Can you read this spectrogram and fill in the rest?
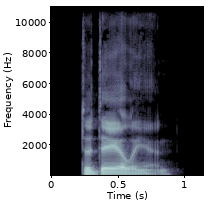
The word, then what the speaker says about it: Daedalian: So the Wikipedia has a Southern England pronunciation. Daedalian.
